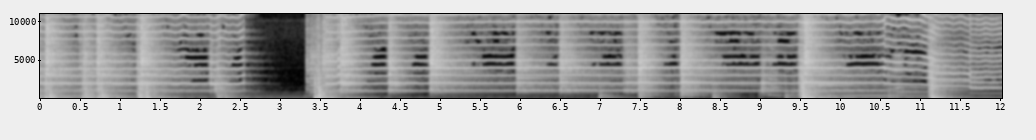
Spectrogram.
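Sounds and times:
drum strokes: 0.0s - 2.6s, 3.4s - 5.2s, 5.9s - 11.7s.

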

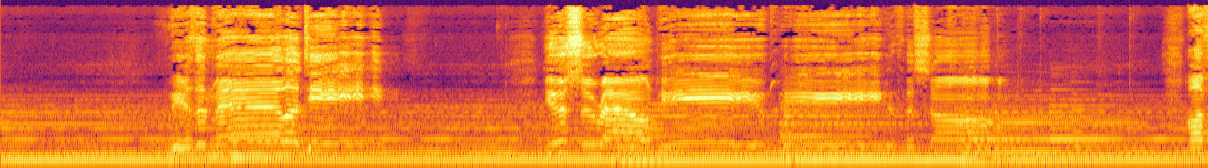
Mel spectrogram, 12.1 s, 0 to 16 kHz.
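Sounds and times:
held instrumental chord: 0.0s - 12.0s.

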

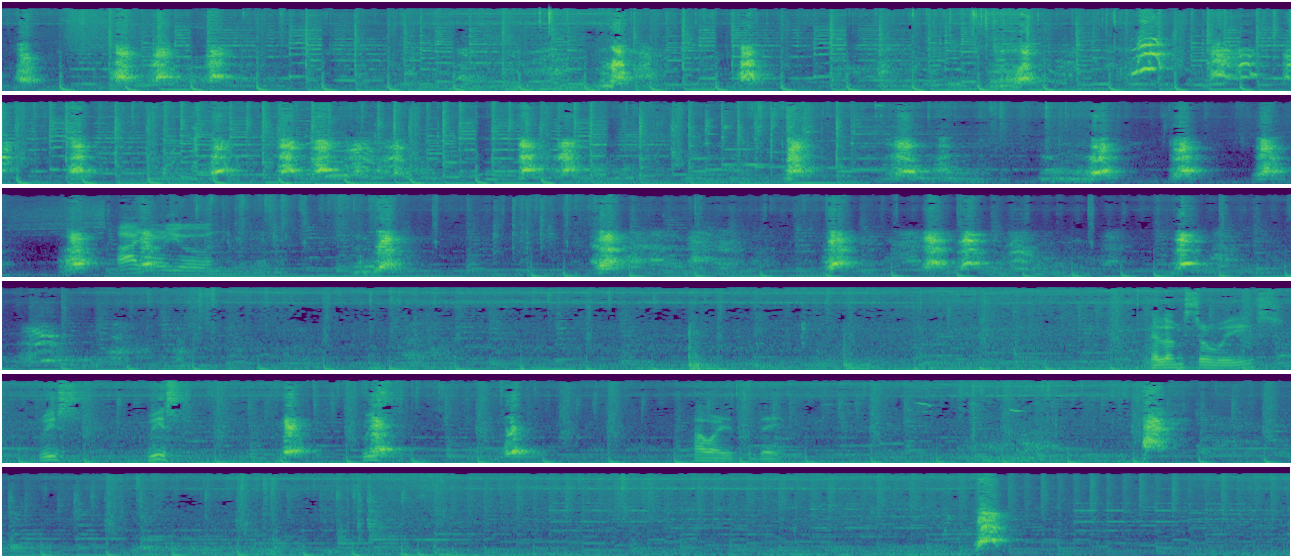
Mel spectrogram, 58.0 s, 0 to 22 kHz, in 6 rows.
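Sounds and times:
dogs barking and yipping: 0.0s - 22.5s, 23.3s - 33.1s, 40.1s - 43.6s, 44.6s - 53.1s, 54.0s - 56.3s.

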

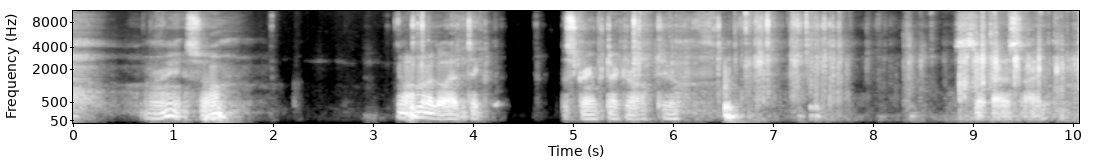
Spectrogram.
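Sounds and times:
plastic film peeling off: 5.1s - 10.0s.

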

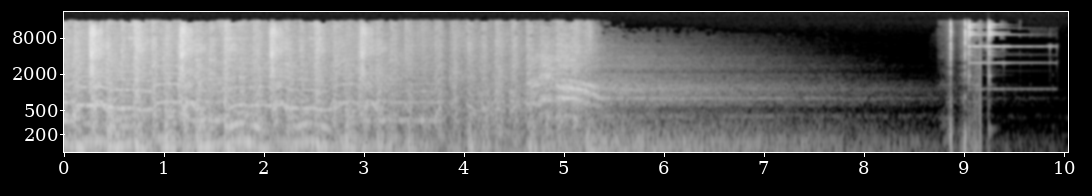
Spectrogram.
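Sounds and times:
bright bell ding: 8.8s - 10.0s.

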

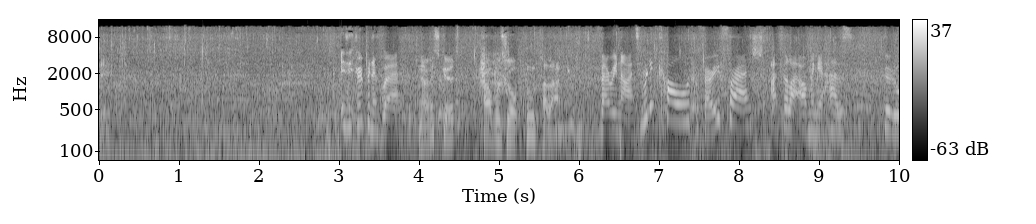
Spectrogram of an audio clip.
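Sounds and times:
low steady rumble: 0.0s - 10.0s
water jets splashing into basins: 0.0s - 10.0s.

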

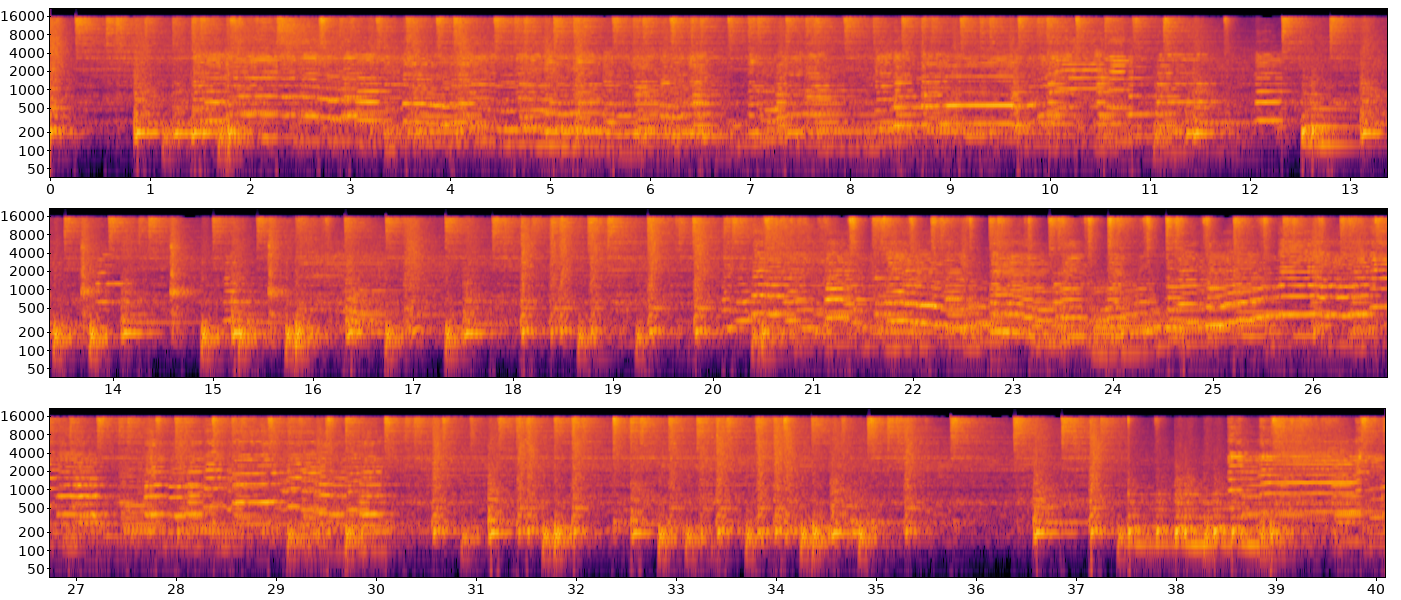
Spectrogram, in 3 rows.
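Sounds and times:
jazz drum kit solo: 0.0s - 40.0s.

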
